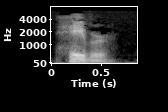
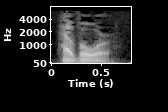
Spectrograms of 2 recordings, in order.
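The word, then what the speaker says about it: Havre: and I pronounced it Haver. And we had a listener email me in and say, love your show, but it's not Haver, it's Havor.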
